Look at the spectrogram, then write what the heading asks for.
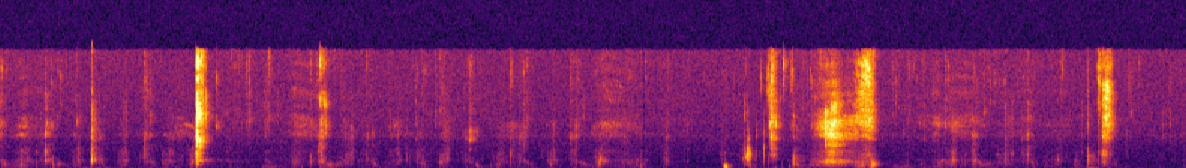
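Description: Close-miked eating sounds of a person chewing rice and chicken curry: quiet chewing with scattered short wet mouth clicks. A louder sharp click comes about two seconds in, a cluster of louder ones around seven to nine seconds, and another near the end.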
